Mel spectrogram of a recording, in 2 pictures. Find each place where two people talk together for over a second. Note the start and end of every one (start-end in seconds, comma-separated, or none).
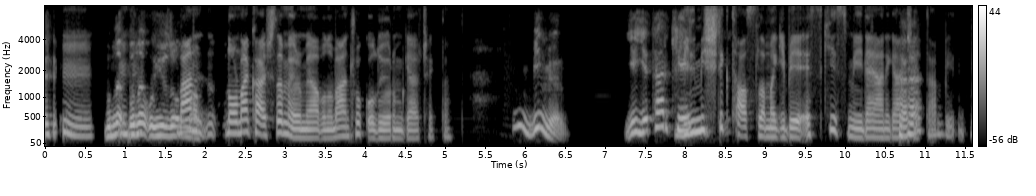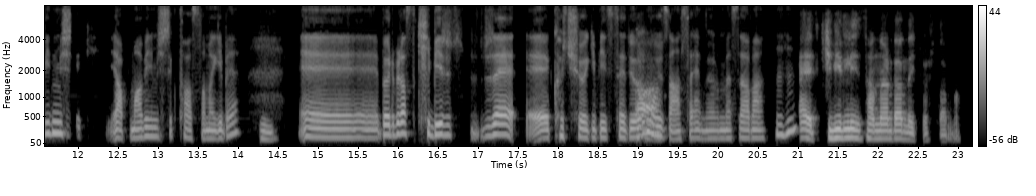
none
